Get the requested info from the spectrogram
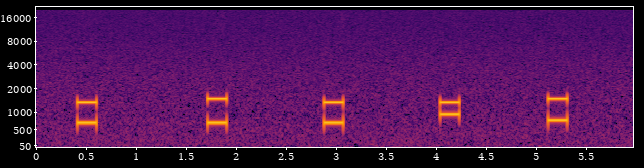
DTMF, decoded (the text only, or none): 2 3 2 0 6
